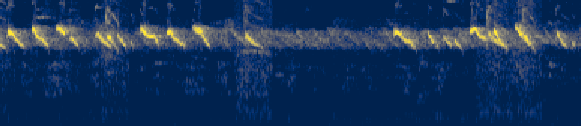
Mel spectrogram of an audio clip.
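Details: Group of white-eyes calling together as a lure: dense runs of high, downward-slurred chirps, pausing for about a second in the middle before the rapid chirping resumes.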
